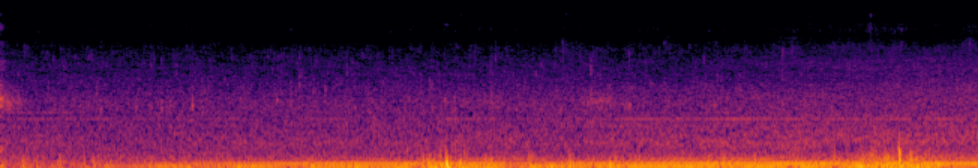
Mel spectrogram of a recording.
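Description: Wind rumbling on the phone's microphone as a breeze picks up, growing louder over the first second or two and then holding steady. A single knock about three seconds in.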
